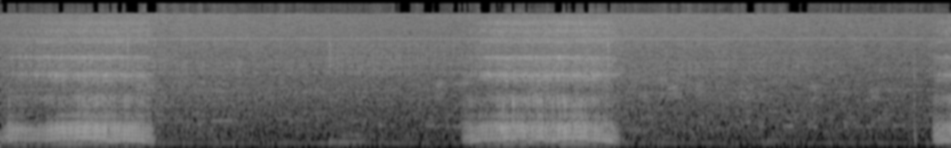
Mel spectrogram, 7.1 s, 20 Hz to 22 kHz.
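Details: Rocky, a 15-year-old pet Toy Poodle, sleeps indoors and snores loudly, as he has increasingly with age. Two gravelly, vibrating snores about a second long are separated by quiet breathing, and a third begins at the end.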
